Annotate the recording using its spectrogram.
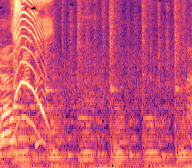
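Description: Background music with a steady beat, and near the start a single cat meow sound effect, one loud rising-and-falling call lasting about half a second.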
